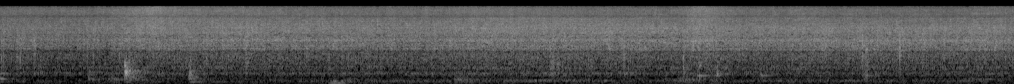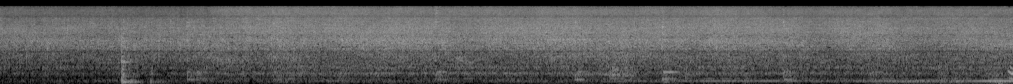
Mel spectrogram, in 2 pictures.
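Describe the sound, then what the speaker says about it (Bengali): Cauliflower frying in a pan gives a loud, steady hiss and sizzle that runs without a break, with faint occasional stirring clicks and no talk. "অনেকদিন ধরে ফুলকপিটা আনা হয়েছিল, খাওয়া হয়নি, তাহলে ভাজাই করি।"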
